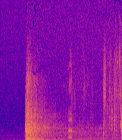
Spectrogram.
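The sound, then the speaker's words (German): A gunshot in a radio play rings out as one loud, sudden boom. It trails off in a long, decaying rumble, followed by faint scattered knocks. “Sind die verrückt? Das ist ja nicht zu glauben. Die schießen ja im Ernst.”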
